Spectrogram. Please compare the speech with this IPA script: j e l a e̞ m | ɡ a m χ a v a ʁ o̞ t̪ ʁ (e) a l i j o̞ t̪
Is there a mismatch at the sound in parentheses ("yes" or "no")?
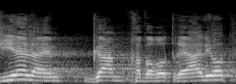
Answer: no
